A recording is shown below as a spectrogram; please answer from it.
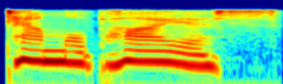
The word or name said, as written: Tamalpais, Mount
